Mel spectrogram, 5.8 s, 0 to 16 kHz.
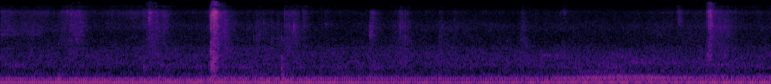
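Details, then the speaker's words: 1958 Dodge Coronet Lancer V8, a barn find that sat 30 years, run in dropping temperatures. Uneven, loping rumble with irregular stumbles: not firing on all eight cylinders. Owner suspects the points. "so I'm gonna try these points I'm definitely convinced it's not running on eight cylinders"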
